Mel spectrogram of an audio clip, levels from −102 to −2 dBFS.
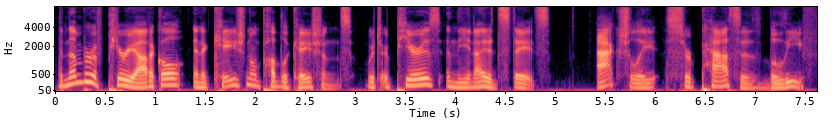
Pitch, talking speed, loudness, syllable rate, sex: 135 Hz, 125 wpm, -23 LUFS, 5.1 syllables/s, male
